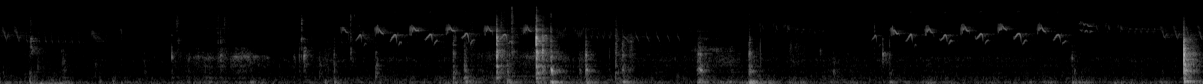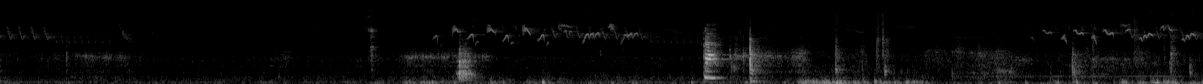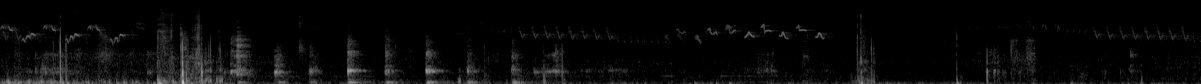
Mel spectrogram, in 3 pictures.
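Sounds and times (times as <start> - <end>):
bird chirping: 0.0 - 13.8, 14.4 - 36.0
sharp knocks: 25.9 - 29.6.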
